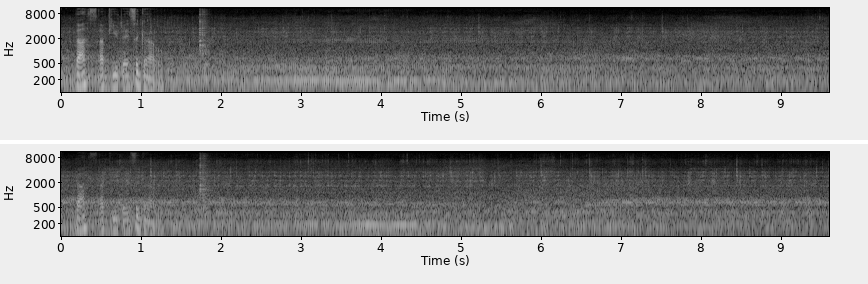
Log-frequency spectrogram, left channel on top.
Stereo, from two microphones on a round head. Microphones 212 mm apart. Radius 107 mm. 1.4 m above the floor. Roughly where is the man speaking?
Left.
